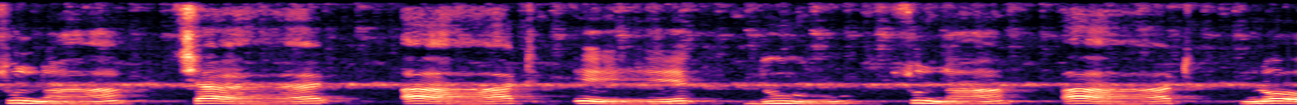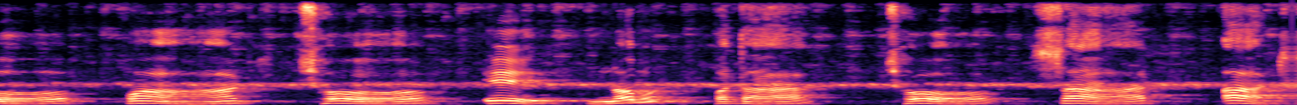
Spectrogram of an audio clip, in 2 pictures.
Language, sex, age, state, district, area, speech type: Maithili, male, 45-60, Bihar, Madhubani, rural, read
